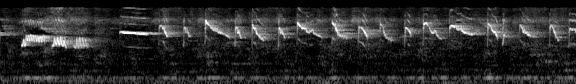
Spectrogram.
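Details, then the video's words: White-eye song from a lively wild-type bird: a couple of buzzy notes, then a fast even series of high, short downslurred chirps, about four per second, over a faint low hum. "Burung Pleci Gacor Ngalas Nembak || Pancingan Pleci Ngalas"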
